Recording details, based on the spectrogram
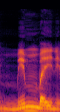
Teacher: اقلاب یا قلب کا معنی ہے بدلنا، یعنی نون ساکن اور تنوین کو میم سے بدل کر غنہ اور اخفاء کے ساتھ پڑھنا · اب یہاں پر انہوں نے یہ 4-5 مثالیں دی ہیں، تو ان سب کے اندر دیکھو، پہلے مثال کے اندر سنبلۃ، یہاں پر نون ساکن ہے، لیکن اس کے بعد جو ہے جبکہ با آیا ہے نا، نون ساکن کے بعد با آیا ہوا ہے، تو اس لیے ہم نون کو میم سے بدل دیں گے، سنبلۃ کے بجائے ہم سنبلۃ پڑھیں گے۔ · مم بین کے اندر بھی اس طرح نون ساکن ہے، اس کے بعد با آیا ہوا ہے، تو ہم جو ہے من کو میم کے، نون کو میم کے ساتھ بدل لیں گے، تو ہم من بین کے بجائے مم بین پڑھیں گے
